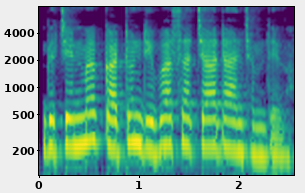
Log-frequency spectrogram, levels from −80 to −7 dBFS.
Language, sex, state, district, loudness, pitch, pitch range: Wancho, female, Arunachal Pradesh, Longding, -15 LUFS, 220 Hz, 210-230 Hz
